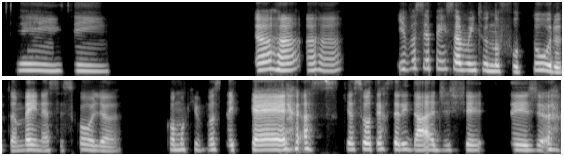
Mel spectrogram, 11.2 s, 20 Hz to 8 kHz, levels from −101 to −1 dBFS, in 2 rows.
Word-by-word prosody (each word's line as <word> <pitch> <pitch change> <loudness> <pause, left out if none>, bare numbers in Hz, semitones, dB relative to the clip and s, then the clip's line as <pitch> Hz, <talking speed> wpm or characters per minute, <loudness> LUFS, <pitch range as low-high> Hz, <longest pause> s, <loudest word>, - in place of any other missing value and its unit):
Sim, 260 -2 -4
sim. 235 -1 -7 1.5
Aham, 280 0 +3
aham, 260 0 -6 0.6
e 310 - -7
você 340 +1 -7
pensa 320 -3 0
muito 270 -1 -2
no 230 -1 0
futuro 225 +1 -1
também 195 +2 +2
nessa 180 0 -9
escolha? 180 -5 -5 0.5
Como 210 0 -4
que 225 +1 -13
você 210 0 -7
quer 205 +1 +9
as 245 -4 -3
que - - -1
a - - 0
sua 230 +1 +2
terceira 225 -1 -1
idade 200 -1 +1
che 205 +3 -5 0.3
seja? 195 -2 0
225 Hz, 135 wpm, -21 LUFS, 200-265 Hz, 1.5 s, quer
